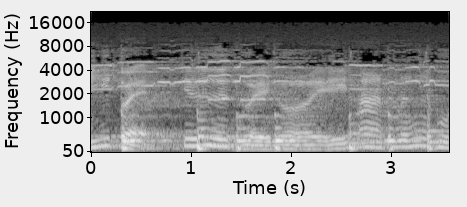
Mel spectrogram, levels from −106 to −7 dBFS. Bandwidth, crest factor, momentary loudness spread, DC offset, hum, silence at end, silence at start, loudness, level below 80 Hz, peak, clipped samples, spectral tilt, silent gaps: 11 kHz; 18 dB; 5 LU; under 0.1%; none; 0 s; 0 s; -22 LUFS; -58 dBFS; -6 dBFS; under 0.1%; -6 dB/octave; none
